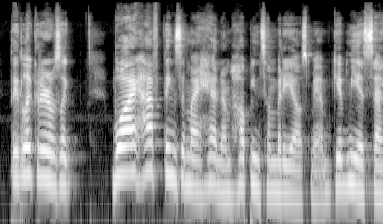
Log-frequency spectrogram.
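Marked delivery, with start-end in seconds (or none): 1.1-3.8 passive-aggressive, polite surface with cutting undertone. Retelling a flight attendant's reply to a passenger: imitating passive aggressive tone. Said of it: "they do it very passive aggressively".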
